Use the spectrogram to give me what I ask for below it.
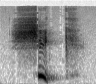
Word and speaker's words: chic: Pronounce the final C with the following words. Avec, which is with. Donc, therefore. Chic, stylish.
